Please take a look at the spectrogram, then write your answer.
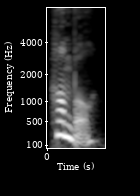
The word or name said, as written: humble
